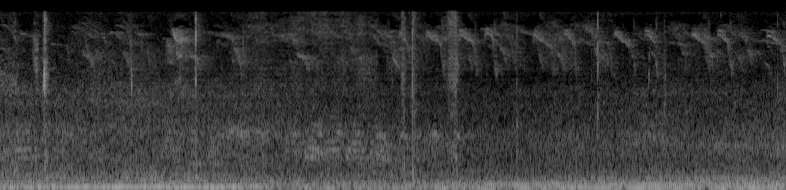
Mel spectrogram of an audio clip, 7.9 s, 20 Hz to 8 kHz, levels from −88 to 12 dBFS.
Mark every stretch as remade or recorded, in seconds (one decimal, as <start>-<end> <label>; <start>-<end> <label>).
0.0-1.2 recorded; 1.2-5.9 remade; 5.9-6.6 recorded; 6.6-7.1 remade; 7.1-7.9 recorded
